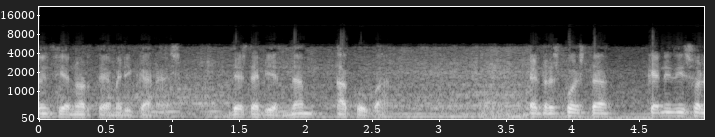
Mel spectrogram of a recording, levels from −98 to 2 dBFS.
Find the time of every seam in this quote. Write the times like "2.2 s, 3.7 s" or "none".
1.6 s

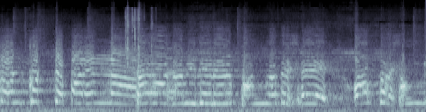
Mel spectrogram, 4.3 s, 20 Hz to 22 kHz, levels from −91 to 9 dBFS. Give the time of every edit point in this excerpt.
1.3 s

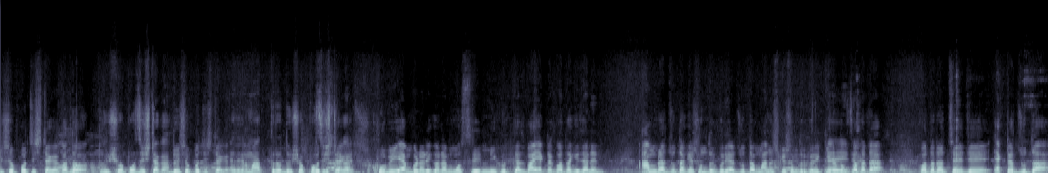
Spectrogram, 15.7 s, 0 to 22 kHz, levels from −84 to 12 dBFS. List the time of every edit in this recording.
none

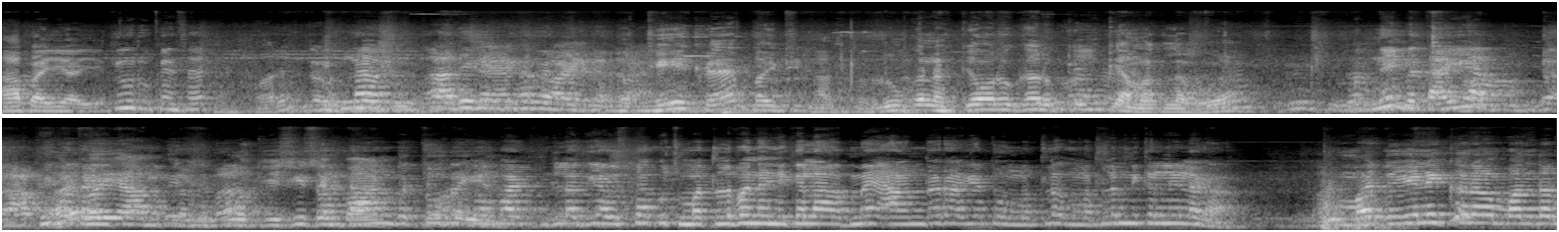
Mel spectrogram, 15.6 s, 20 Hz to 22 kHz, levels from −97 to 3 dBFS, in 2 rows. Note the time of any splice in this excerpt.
none

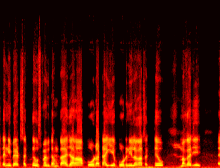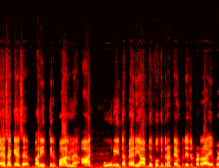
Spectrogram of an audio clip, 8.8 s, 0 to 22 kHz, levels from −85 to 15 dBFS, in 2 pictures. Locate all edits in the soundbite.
none

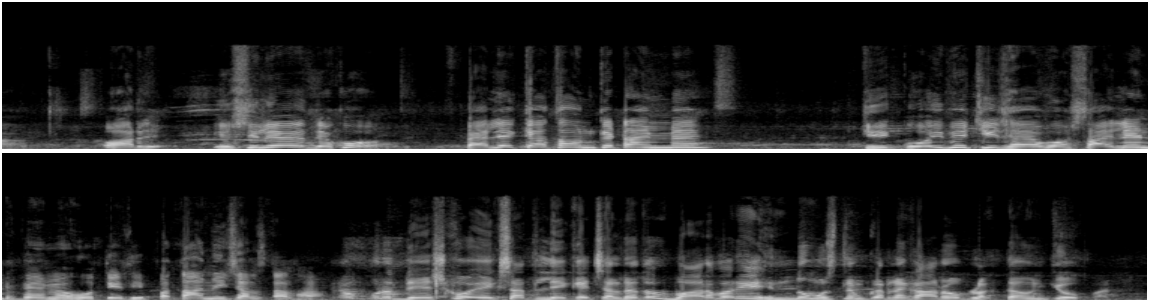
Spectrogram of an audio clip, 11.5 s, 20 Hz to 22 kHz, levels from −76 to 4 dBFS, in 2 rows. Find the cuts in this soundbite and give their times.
7.4 s

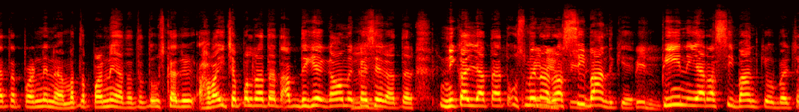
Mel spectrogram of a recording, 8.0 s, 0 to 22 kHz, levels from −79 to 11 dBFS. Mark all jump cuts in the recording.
none

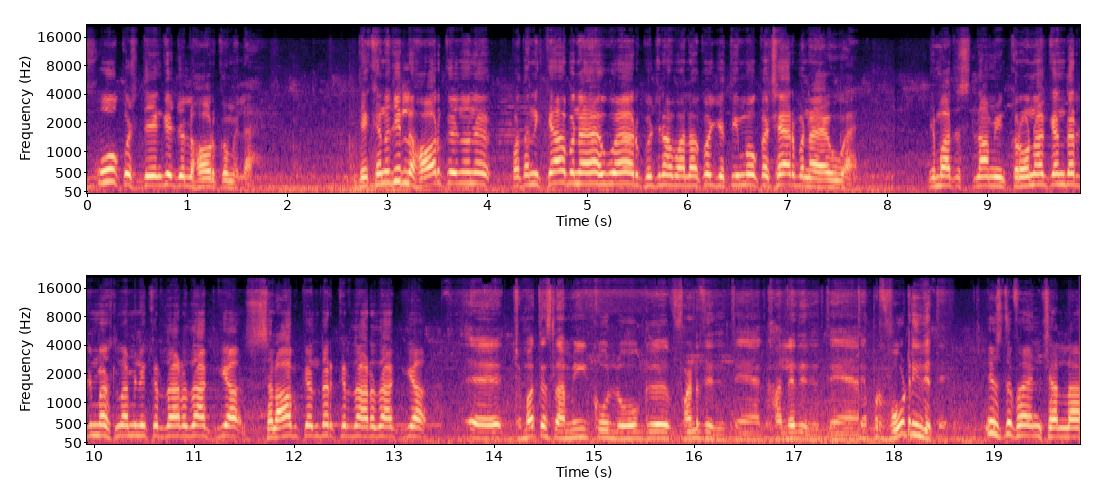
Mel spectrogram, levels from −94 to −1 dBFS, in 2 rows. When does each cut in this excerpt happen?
8.1 s, 13.4 s, 17.7 s

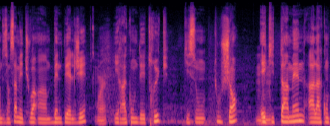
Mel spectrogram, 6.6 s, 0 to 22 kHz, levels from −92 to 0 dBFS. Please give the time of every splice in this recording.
none

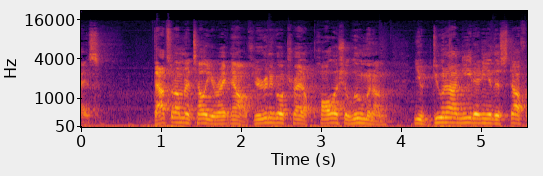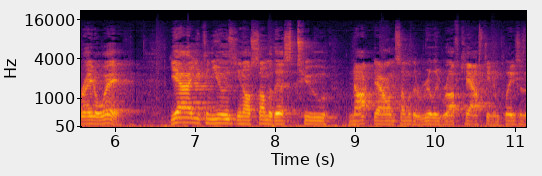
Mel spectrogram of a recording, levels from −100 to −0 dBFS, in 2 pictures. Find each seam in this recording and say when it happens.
none

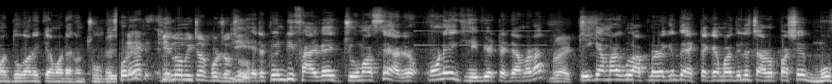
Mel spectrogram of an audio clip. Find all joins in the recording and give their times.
1.2 s

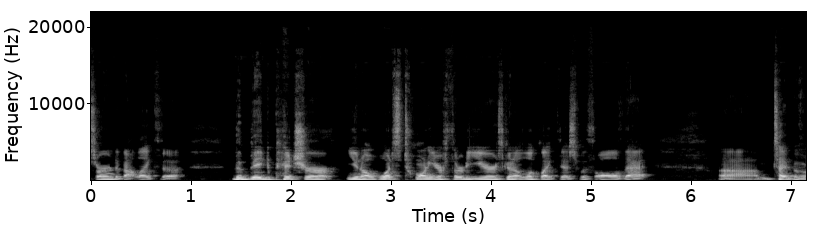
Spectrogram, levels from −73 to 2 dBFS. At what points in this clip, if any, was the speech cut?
none

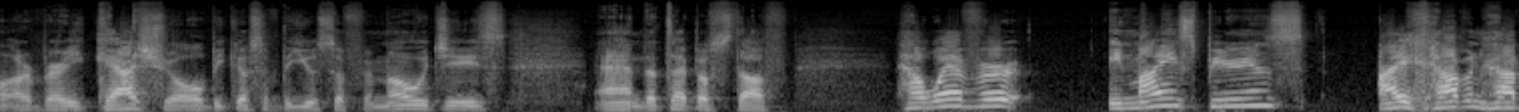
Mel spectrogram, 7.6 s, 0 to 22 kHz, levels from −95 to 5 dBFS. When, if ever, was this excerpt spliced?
none

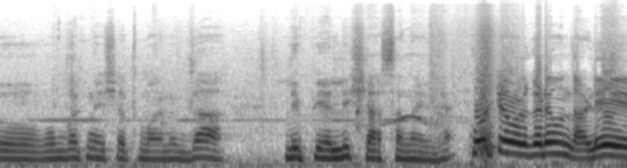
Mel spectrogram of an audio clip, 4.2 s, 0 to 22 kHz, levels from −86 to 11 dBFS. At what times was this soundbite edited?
3.1 s

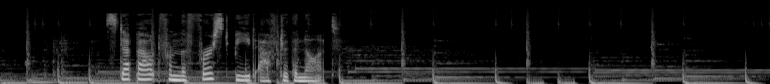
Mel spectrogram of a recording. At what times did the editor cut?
1.2 s, 3.3 s

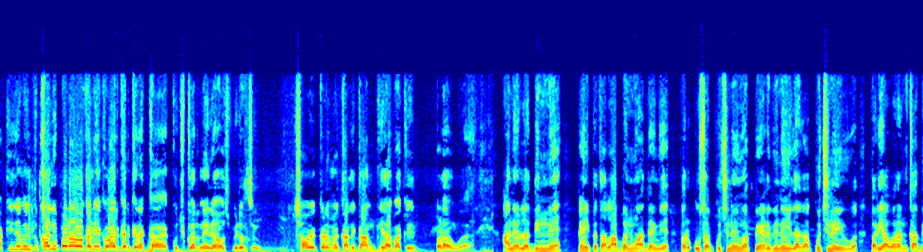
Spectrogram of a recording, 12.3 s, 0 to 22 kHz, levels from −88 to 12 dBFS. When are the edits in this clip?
6.5 s

